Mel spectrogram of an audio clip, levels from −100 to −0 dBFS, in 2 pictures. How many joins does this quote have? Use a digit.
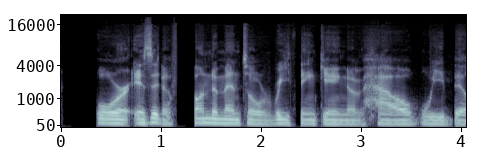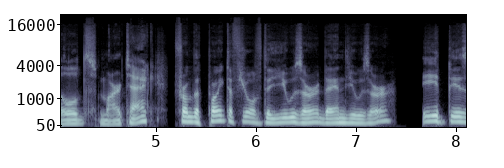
2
